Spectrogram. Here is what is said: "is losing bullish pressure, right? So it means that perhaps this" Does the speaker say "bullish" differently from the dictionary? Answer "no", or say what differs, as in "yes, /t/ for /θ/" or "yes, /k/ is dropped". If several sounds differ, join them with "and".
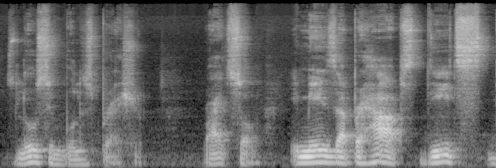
yes, /s/ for /ʃ/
